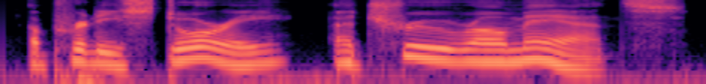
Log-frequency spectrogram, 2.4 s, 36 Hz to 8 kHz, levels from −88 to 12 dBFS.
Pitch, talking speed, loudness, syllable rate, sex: 155 Hz, 155 wpm, -17 LUFS, 4.9 syllables/s, male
